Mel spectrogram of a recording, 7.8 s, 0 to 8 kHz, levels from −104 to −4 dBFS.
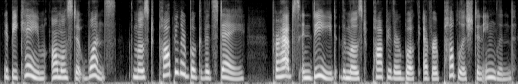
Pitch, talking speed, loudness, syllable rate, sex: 240 Hz, 170 wpm, -20 LUFS, 5.1 syllables/s, female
